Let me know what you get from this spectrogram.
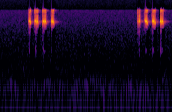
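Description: A cricket sings in tidy phrases of four quick, pure, high-pitched chirps. The groups repeat after roughly two seconds of silence, with only a faint low hum in the background.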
